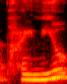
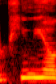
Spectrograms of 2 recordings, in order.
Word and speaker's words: pineal: And it's decalcifying the pineal gland or pineal gland. People pronounce it differently.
